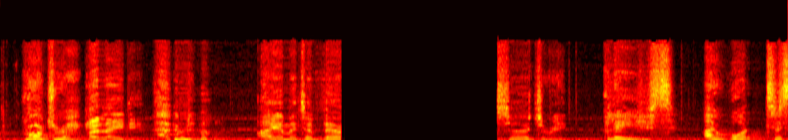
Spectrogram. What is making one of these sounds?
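A woman speaks pleadingly nearby.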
